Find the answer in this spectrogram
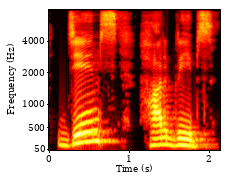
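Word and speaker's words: James Hargreaves: इसको पढ़ा कैसे जाएगा? जेम्स हारग्रीव्स, right, जेम्स हारग्रीव्स, जेम्स हारग्रीव्स। मैं 3 बार बोल दिया हूं, उच्चारण आप कर लीजिएगा।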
